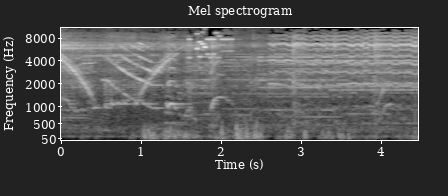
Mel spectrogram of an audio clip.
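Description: Soundtrack of a children's TV channel promo played through a device speaker: music with cartoon whistle effects gliding down and up in pitch in the first two seconds, over low beats, then a sustained electronic chord.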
